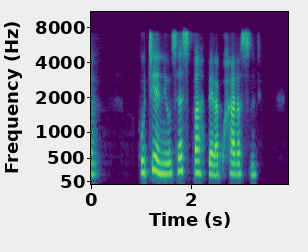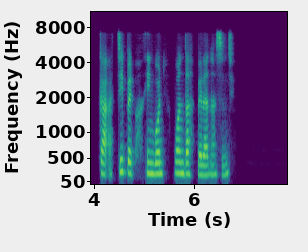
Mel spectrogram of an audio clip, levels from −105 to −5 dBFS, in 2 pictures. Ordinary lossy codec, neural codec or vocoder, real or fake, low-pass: Opus, 64 kbps; codec, 16 kHz, about 1 kbps, DyCAST, with the encoder's durations; fake; 7.2 kHz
